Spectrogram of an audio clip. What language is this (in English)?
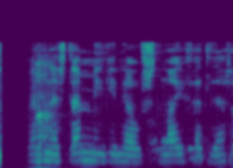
Icelandic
